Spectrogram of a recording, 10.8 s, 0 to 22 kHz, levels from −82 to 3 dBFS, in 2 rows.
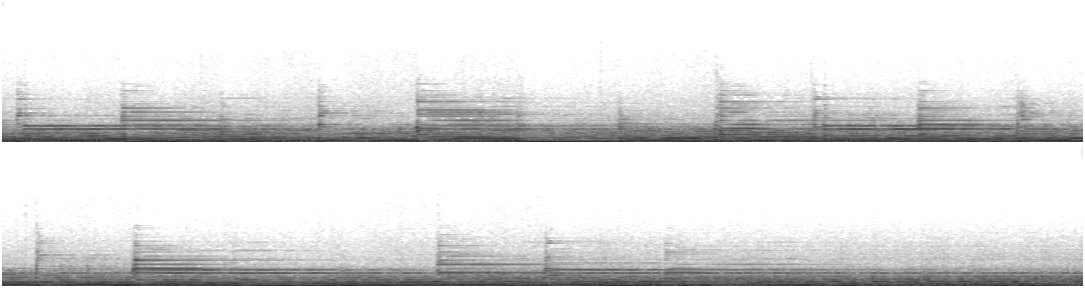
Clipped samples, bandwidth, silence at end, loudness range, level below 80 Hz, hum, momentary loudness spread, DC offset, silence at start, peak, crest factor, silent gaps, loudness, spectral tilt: under 0.1%; 7.8 kHz; 0 s; 1 LU; -34 dBFS; none; 2 LU; under 0.1%; 0 s; -6 dBFS; 12 dB; none; -19 LUFS; -8 dB/octave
